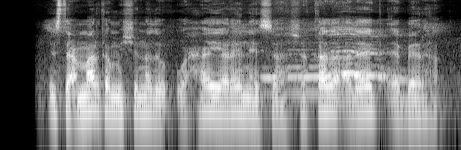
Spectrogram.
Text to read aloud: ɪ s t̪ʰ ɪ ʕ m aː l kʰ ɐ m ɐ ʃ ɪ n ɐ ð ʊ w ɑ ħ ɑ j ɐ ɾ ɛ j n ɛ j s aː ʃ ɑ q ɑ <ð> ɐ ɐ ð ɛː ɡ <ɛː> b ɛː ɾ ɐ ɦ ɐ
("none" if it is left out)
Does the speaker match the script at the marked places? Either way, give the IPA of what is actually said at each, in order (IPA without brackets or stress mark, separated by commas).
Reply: ð, ɛː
